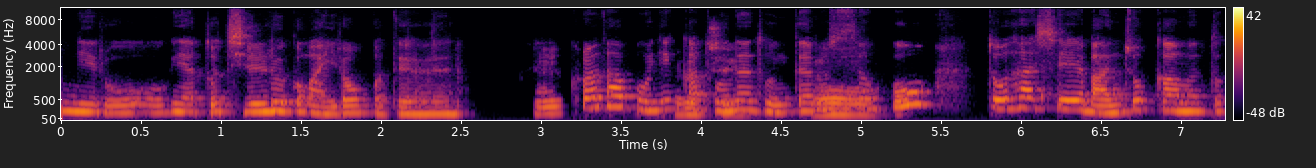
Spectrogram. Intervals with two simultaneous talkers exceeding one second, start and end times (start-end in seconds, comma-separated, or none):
3.8-5.2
